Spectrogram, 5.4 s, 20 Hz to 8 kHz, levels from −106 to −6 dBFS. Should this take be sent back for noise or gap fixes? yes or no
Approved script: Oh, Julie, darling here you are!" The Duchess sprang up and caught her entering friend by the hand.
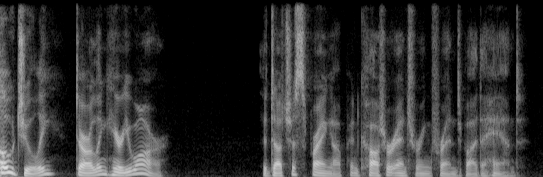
no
